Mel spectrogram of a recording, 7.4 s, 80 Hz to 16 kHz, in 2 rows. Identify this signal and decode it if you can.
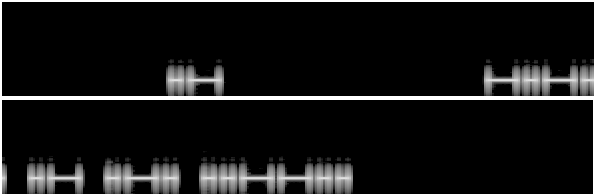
Morse code, heard as a keyed tone, about 20 wpm, 700 Hz. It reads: A CAR?
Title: 4x Word-Spacing - Sentences from Top 300 Words - 20wpm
